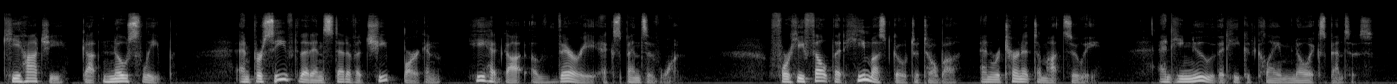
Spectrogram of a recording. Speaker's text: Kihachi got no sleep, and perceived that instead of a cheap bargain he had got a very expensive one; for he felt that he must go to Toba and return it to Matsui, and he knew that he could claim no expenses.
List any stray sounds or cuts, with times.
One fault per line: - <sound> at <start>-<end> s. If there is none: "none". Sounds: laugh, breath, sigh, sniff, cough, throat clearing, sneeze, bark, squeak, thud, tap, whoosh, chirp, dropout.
none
